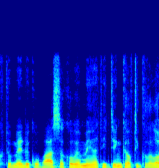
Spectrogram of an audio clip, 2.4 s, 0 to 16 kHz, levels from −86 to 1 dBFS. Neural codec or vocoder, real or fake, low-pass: codec, 16 kHz in and 24 kHz out, 0.4 kbps, LongCat-Audio-Codec, four codebook decoder; fake; 10.8 kHz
